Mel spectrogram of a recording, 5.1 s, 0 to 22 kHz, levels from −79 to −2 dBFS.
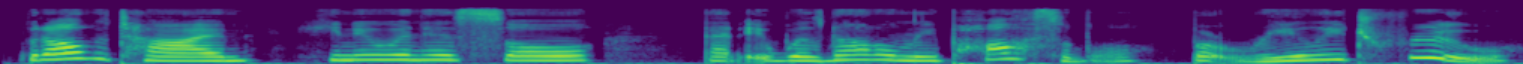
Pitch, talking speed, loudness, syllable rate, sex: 275 Hz, 215 wpm, -18 LUFS, 5.0 syllables/s, female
